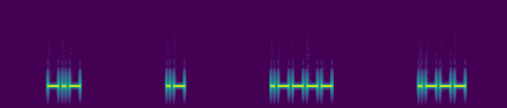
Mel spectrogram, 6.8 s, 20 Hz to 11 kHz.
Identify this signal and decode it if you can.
Morse code, heard as a keyed tone, about 25 wpm, spaced as for 7 wpm, 700 Hz. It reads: KA1J
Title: USA Call Signs - 4 Characters - 8x Character Spacing - 25wpm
